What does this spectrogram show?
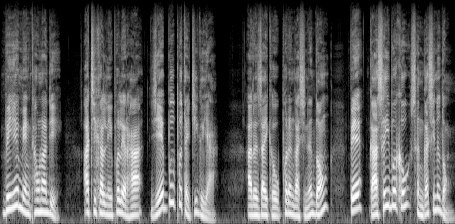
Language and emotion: Bodo, disgusted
